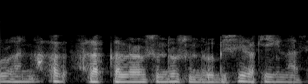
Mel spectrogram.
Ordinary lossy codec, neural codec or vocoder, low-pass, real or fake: AAC, 16 kbps; none; 7.2 kHz; real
